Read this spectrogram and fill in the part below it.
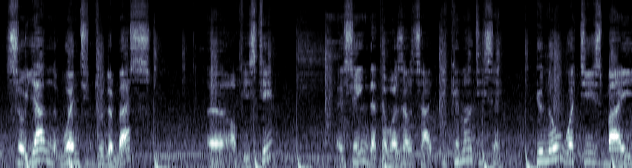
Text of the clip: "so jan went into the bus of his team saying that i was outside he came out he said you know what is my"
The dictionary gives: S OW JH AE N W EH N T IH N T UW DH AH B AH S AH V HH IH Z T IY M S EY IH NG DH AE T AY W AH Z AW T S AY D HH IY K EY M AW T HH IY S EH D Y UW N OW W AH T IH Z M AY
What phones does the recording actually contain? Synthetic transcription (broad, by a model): S OW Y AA N W EH N T IH N T UW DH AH B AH S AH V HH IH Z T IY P S EY IH NG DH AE T AY W AH Z AW T S AY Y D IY K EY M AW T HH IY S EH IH Y UW N OW W AH T IH Z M AY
